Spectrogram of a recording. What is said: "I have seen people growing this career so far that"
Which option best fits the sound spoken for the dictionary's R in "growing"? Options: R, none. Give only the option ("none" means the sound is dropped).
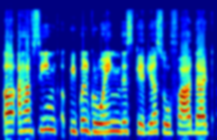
R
